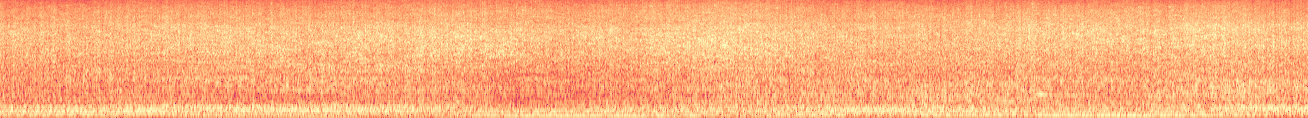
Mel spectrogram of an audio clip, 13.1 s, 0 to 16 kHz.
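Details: 2003 Mustang Cobra swapped to a Gen 3 Coyote 5.0L V8 with open headers, 3.8L Whipple supercharger and built 10R80 transmission, at its first start after the build: loud, lumpy idle holding steady and even, no tapping or knocking; normal healthy idle.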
